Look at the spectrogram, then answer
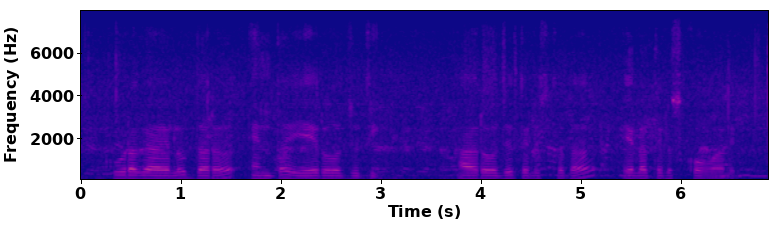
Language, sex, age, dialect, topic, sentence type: Telugu, male, 18-24, Telangana, agriculture, question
